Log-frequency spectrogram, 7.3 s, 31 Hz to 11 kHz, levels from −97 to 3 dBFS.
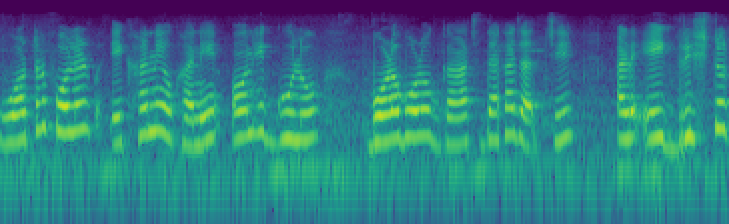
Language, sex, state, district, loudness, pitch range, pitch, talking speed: Bengali, female, West Bengal, Purulia, -17 LUFS, 275-325 Hz, 295 Hz, 115 wpm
